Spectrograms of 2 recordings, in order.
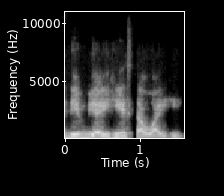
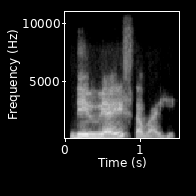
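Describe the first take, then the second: First: The first word ends with an echoed 'hi'. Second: The first word ends with an 's' sound. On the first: The speaker calls it wrong. "You should not say Divyaihi Stavaihi" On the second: The speaker calls it right. "You have to say Divyais Stavaihi"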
